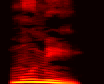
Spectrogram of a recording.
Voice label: "ಮುನಿ", Kannada

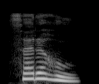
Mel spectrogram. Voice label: "ಸುರುಹು", Kannada

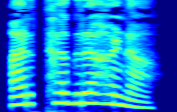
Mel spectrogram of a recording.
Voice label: "ಅರ್ಥಗ್ರಹಣ", Kannada

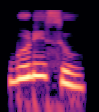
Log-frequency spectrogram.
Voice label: "ಕುಡಿಸು", Kannada

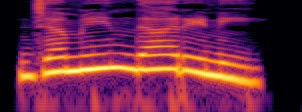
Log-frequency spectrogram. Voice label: "ಜಮೀನ್ದಾರಿಣಿ", Kannada

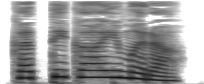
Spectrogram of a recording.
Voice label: "ಕತ್ತಿಕಾಯಿಮರ", Kannada

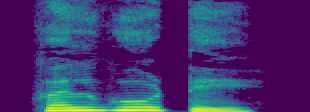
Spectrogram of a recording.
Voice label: "ಕಲ್ಗೋಟೆ", Kannada; kalgōṭe; noun

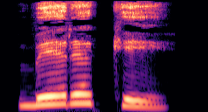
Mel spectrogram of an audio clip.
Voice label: "ಬೆರಕೆ", Kannada; berake; noun; something made by mixing

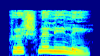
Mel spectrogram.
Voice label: "ಕೃಷ್ಣಲೀಲೆ", Kannada

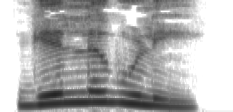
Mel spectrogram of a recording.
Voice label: "ಗೆಲ್ಲಗುಳಿ", kannada

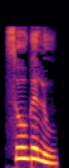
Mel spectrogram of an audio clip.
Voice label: "ಸೋಗಲು", Kannada

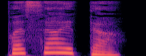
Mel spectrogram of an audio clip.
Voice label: "ಪುಸಿಯೋತ", kannada

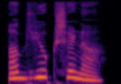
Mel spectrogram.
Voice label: "ಅಭಯಘೋಷಣೆ", Kannada

